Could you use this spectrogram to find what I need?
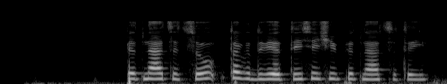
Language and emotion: Russian, neutral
